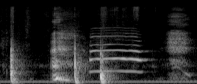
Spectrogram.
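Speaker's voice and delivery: a bright, high burst of laughter. Real, not acted. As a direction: laugh high at your own joke. Laughs at her own joke.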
